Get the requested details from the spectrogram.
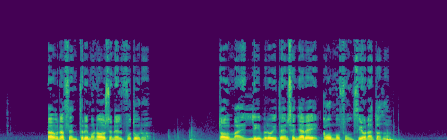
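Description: A young man speaks calmly and close.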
